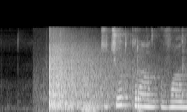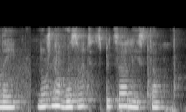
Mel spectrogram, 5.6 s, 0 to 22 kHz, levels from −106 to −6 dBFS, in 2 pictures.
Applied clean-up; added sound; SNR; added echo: none; Fireworks; 1 dB; reverberation time 0.4 s.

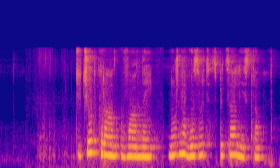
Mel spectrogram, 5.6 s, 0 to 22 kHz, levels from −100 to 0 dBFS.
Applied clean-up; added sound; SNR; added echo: neural separator model SepFormer DNS4.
